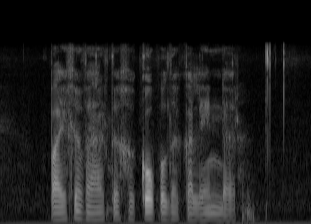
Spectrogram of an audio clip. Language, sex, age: Afrikaans, male, 18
